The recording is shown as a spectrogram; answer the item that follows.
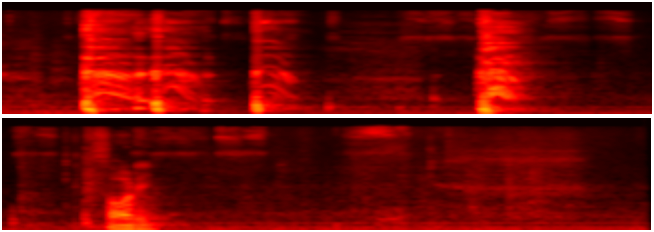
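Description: A man coughing: about four short, loud coughs in the first two and a half seconds, followed by a spoken apology.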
